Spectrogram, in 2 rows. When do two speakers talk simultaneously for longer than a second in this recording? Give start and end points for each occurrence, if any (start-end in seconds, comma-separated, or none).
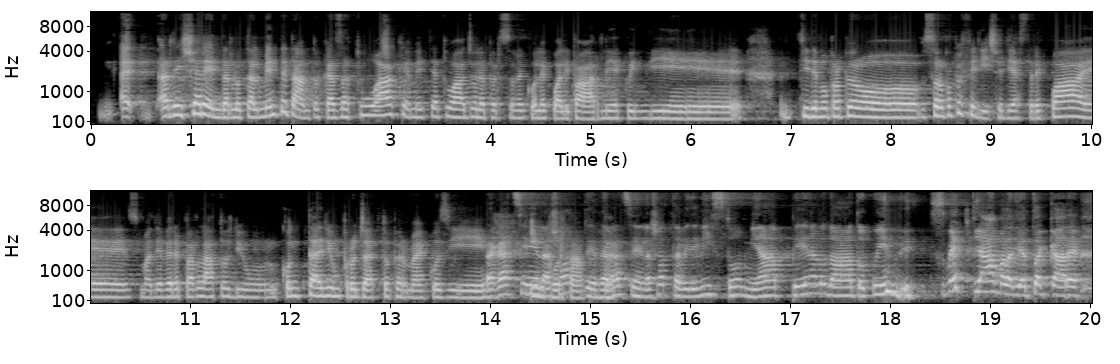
13.9-15.3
